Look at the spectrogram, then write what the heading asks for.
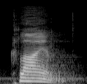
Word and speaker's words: climb: is the past participle of this verb climb climbed drank drank drank drunk so the pp drunk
